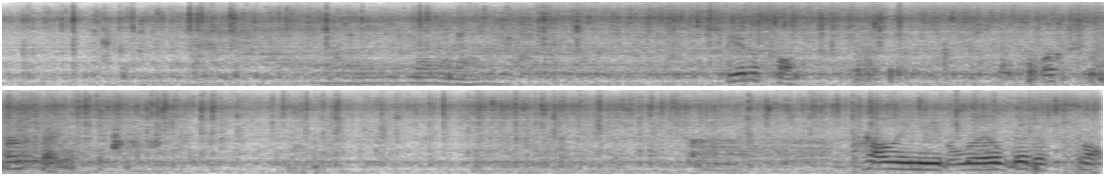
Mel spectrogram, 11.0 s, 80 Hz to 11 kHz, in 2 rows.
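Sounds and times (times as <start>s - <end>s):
eggs sizzling in pans: 0.0s - 11.0s.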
